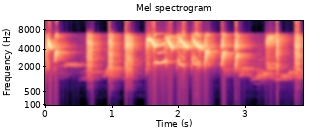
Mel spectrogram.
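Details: Full tembakan song from a Medan white-rumped shama: short buzzy bursts, then a fast run of looping whistled sweeps about three per second, ending in harsh buzzes and a lower whistle.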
